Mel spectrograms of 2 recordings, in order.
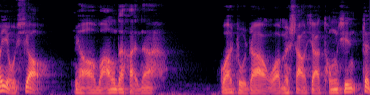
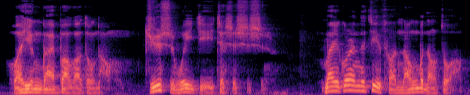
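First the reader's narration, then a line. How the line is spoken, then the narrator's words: Sighing. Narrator (Chinese): 吴铁城叹息说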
